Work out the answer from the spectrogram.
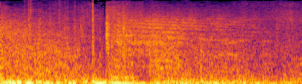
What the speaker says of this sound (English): I'm throwing a grenade to C.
